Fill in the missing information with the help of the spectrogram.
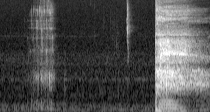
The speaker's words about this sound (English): hold on, I'm going to sip my coffee.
